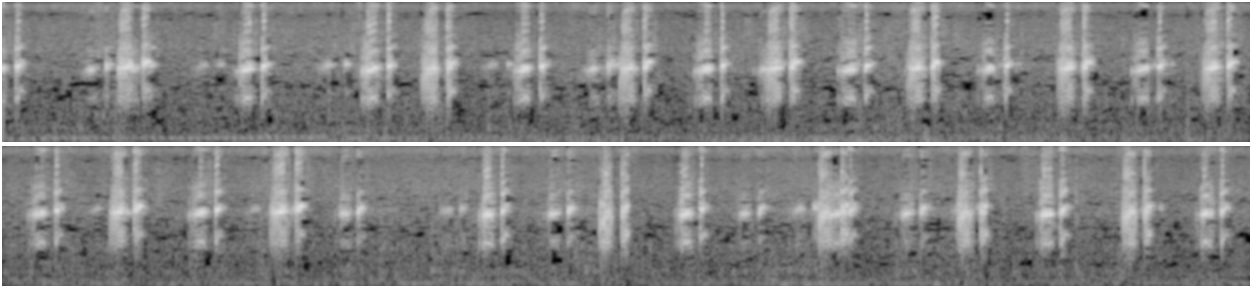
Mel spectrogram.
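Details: Young frogs calling in the rainy season, a long steady run of sharp, ringing croaks in quick succession, briefly pausing partway before resuming at the same brisk pace, with a soft low hum early on.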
